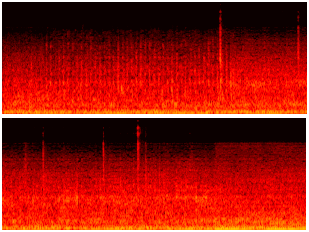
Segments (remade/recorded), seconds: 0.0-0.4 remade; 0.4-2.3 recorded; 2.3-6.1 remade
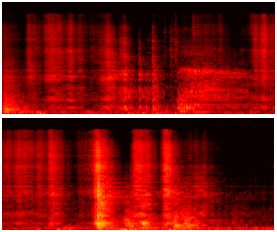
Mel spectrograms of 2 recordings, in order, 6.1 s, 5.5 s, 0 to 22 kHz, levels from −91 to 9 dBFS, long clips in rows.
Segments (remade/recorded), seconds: 0.0-1.2 remade; 1.2-2.0 recorded; 2.0-5.5 remade

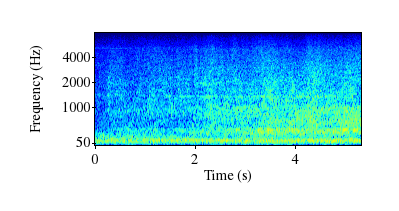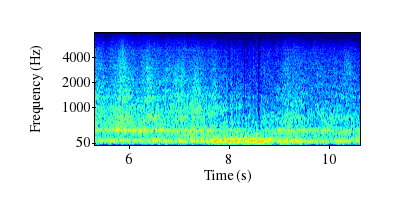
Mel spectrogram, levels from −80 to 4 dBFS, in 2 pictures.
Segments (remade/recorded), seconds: 0.0-10.6 recorded

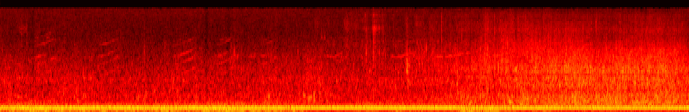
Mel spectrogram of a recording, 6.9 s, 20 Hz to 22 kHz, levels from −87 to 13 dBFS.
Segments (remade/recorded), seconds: 0.0-6.9 recorded

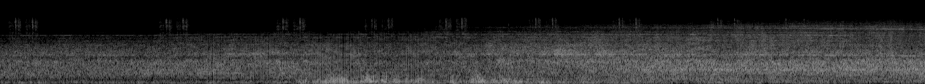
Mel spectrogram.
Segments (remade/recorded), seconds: 0.0-2.0 recorded; 2.0-4.6 remade; 4.6-9.3 recorded

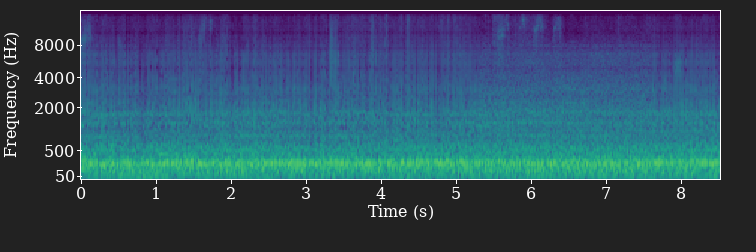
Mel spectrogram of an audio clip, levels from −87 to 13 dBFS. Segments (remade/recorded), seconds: 0.0-5.3 remade; 5.3-7.6 recorded; 7.6-8.5 remade

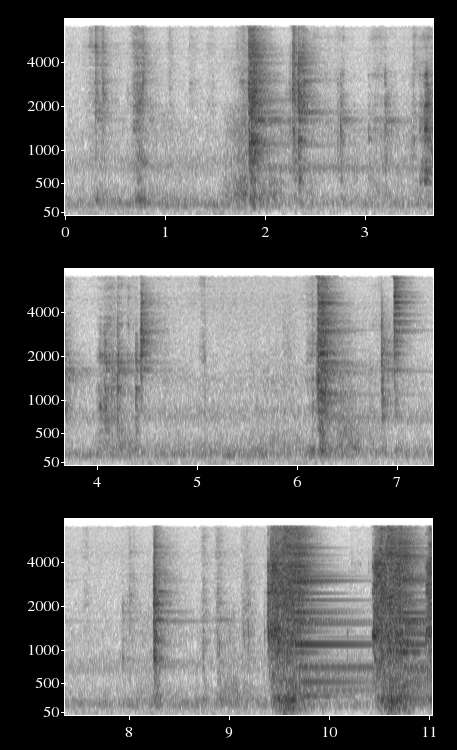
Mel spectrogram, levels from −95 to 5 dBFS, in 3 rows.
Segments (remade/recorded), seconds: 0.0-0.5 recorded; 0.5-5.4 remade; 5.4-6.0 recorded; 6.0-6.6 remade; 6.6-11.0 recorded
